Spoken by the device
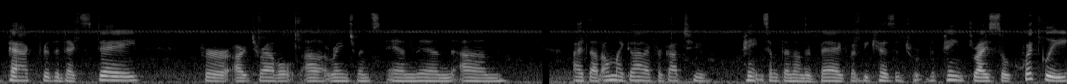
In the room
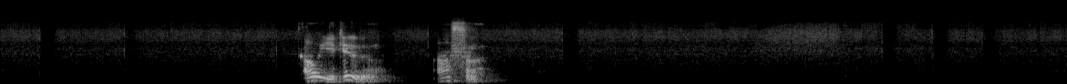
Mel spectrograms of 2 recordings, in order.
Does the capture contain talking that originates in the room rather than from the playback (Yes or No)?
Yes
